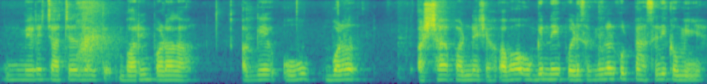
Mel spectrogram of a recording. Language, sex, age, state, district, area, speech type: Dogri, male, 18-30, Jammu and Kashmir, Reasi, urban, spontaneous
